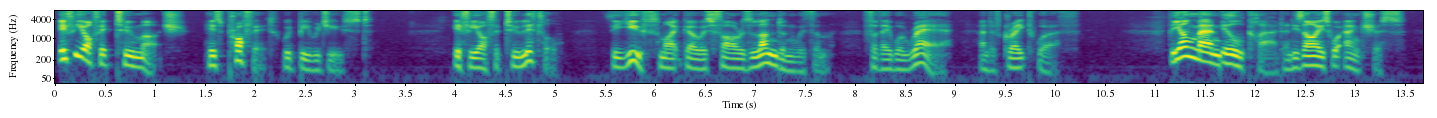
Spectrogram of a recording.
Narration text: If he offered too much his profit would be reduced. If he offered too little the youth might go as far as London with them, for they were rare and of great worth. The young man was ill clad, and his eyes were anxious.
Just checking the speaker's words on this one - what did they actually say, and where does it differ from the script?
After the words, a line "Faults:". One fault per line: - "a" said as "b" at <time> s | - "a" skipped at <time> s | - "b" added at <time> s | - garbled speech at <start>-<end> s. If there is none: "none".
If he offered too much his profit would be reduced. If he offered too little the youth might go as far as London with them, for they were rare and of great worth. The young man ill clad, and his eyes were anxious.
Faults:
- "was" skipped at 11.6 s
